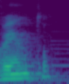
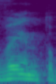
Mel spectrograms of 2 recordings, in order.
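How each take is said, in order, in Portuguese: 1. A palavra começa com som de B. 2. A palavra começa com som de V.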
